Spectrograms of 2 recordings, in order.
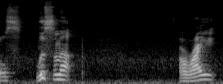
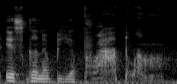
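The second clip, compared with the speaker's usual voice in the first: hushed, ominous whisper; warning whisper; 4 semitones lower, 6 dB quieter than usual. Real, not acted. Warning the women listening, in a hushed whisper. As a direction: drop to a whisper like a threat.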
